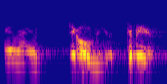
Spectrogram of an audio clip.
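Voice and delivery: high, rushed wrestler bark; amped-up wrestler impression. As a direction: beckon him over like a hyped-up wrestling star. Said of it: "he really talked like that".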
